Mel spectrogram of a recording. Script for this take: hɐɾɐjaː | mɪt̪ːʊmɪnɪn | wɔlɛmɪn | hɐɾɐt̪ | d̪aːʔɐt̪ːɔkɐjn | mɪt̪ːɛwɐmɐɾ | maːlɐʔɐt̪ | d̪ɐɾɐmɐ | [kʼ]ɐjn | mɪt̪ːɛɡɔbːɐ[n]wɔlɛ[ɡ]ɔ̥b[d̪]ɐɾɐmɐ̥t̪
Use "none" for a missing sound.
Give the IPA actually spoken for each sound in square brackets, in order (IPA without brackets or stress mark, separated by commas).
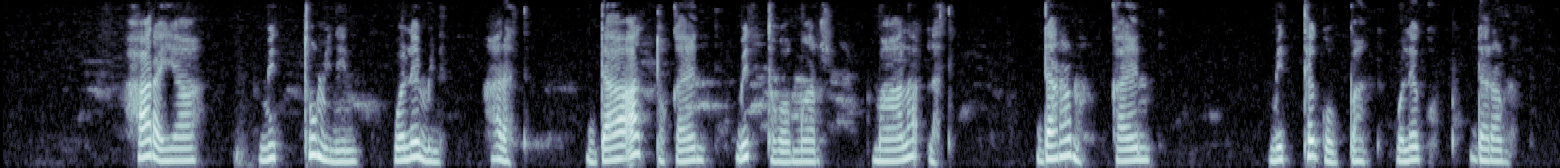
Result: k, n, ɡ, d̪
